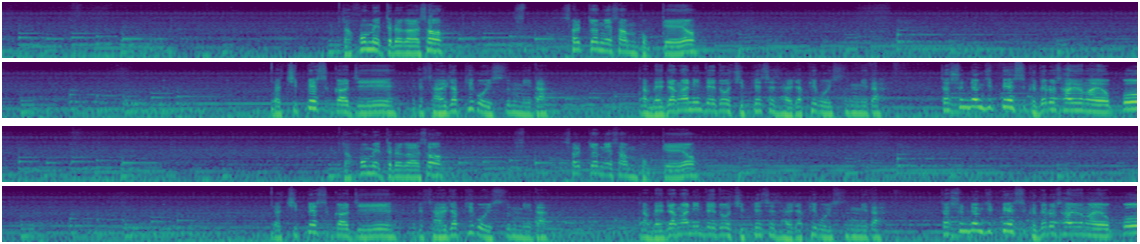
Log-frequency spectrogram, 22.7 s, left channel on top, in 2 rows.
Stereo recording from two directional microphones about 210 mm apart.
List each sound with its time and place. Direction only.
3.4 s speech: 35° left (ahead or behind)
5.6 s speech: 35° left (ahead or behind)
14.1 s speech: 35° left (ahead or behind)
